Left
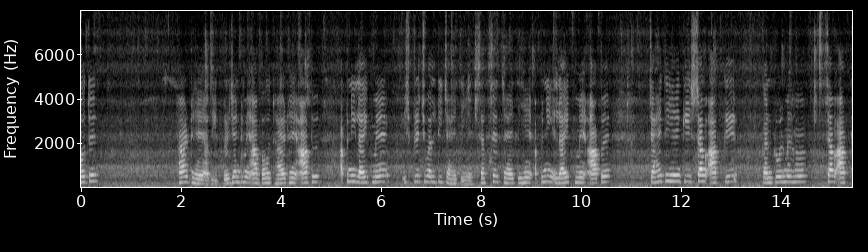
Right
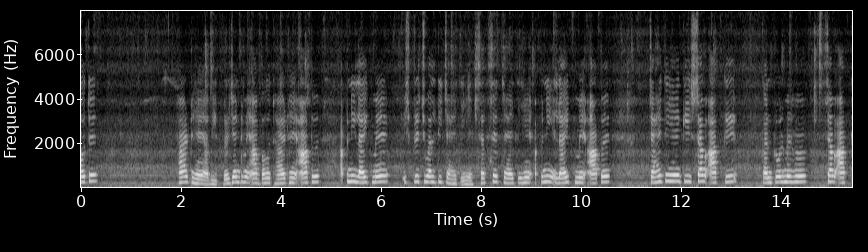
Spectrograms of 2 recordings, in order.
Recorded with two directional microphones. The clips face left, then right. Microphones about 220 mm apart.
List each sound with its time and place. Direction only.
0.0 s speech: 50° right (ahead or behind)
2.0 s speech: 50° right (ahead or behind)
